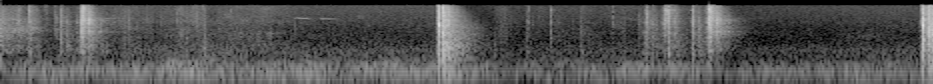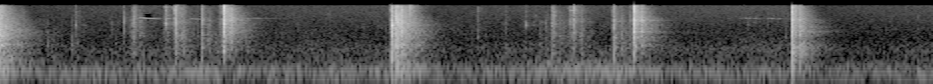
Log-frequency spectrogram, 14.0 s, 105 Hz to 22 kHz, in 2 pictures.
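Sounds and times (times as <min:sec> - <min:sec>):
airsoft rifle shots: 0:03.2 - 0:03.6, 0:06.9 - 0:07.3, 0:09.9 - 0:10.3, 0:12.9 - 0:13.2.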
